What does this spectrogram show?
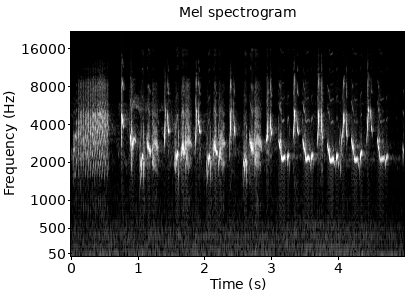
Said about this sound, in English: You might know the copycat songs of northern mockingbirds.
